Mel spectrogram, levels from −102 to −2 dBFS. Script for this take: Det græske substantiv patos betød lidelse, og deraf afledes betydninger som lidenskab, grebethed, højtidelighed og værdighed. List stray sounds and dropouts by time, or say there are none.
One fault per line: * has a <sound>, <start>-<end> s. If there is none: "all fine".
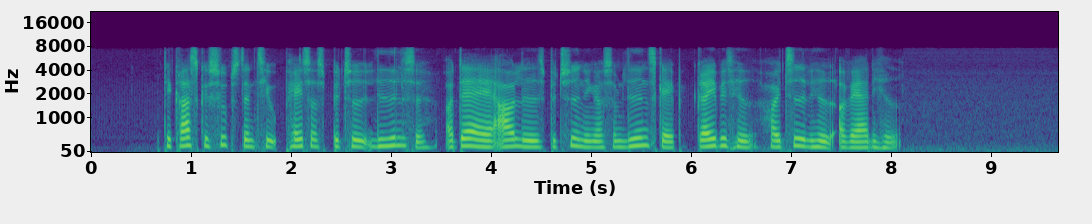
all fine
